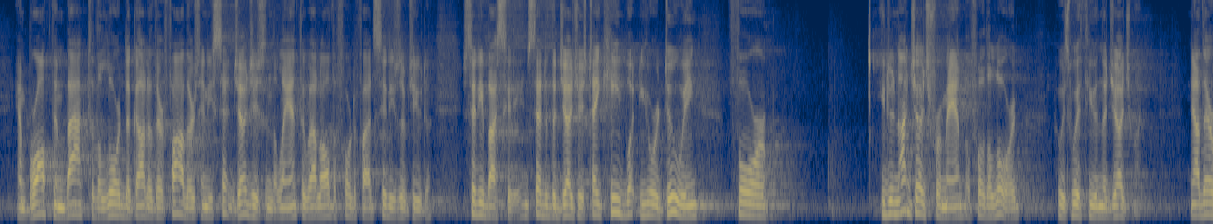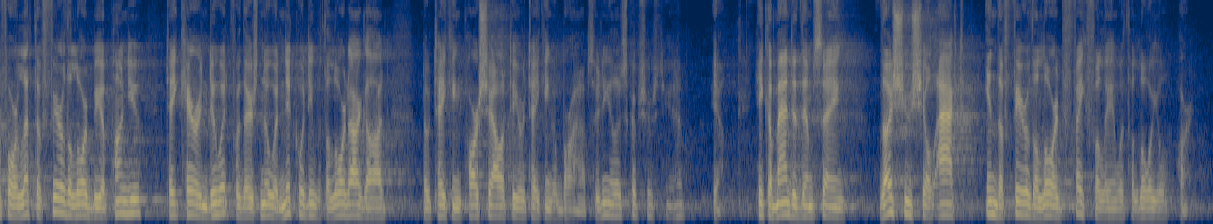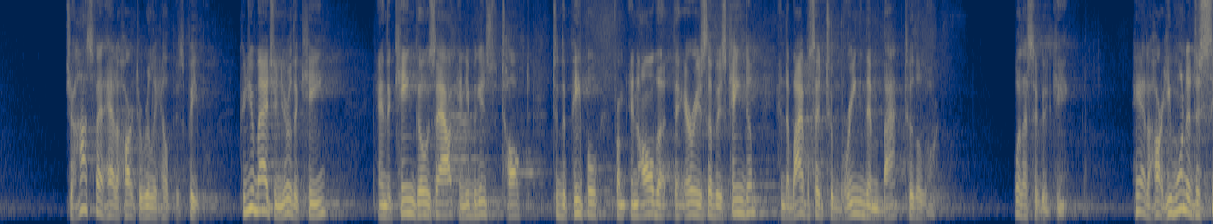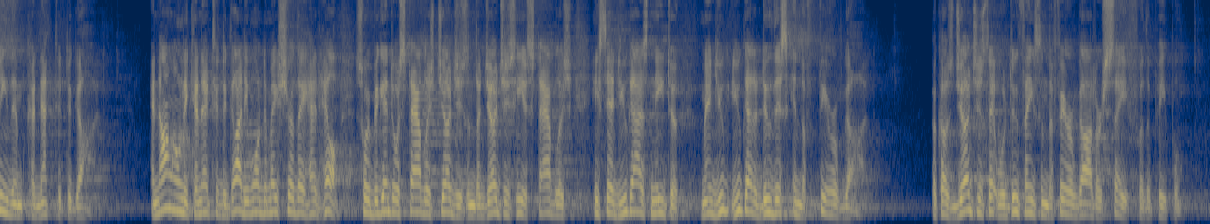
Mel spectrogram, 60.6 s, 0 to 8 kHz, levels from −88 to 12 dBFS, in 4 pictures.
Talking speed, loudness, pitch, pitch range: 240 wpm, -23 LUFS, 145 Hz, 130-170 Hz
